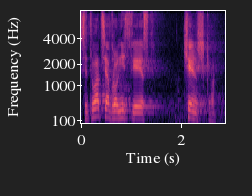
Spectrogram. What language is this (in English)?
Polish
